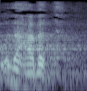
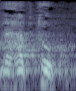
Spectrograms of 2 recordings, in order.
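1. تنتهي الكلمة بصوت التاء الساكن. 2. تنتهي الكلمة بالضمة القصيرة. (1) "وبالسكون" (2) "أحركها بالضم"

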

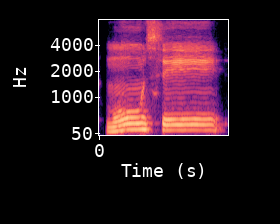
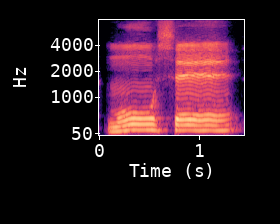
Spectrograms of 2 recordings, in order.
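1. الحركة الأخيرة مُمالة بشدة نحو i. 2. الحركة الأخيرة مُمالة قليلاً نحو e. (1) "الإمالة الكبرى... سيرتفع اللسان أكثر في اتجاه الحنك الأعلى" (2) "التقليل وهي الإمالة الصغرى... سيصعد وسط اللسان إلى فوق بعض الشيء"

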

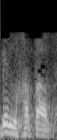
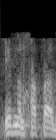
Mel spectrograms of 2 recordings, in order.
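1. الكلمة الأولى تبدأ مباشرة بحرف 'b'. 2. الكلمة الأولى تبدأ بحركة 'i'. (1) "بعض السعوديين يقول لك بن الخطاب ... ما يقولش بن غلط" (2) "هي تنطق لكن لا تكتب. اقول عمر ابن الخطاب"

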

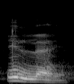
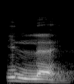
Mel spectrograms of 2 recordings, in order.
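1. صوت الياء يُحذف تمامًا. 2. صوت الياء يُحذف تمامًا.

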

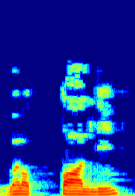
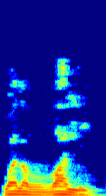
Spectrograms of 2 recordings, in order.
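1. ينطق كالطاء. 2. ينطق كالظاء. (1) "وينطقها طاء" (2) "وينطقها ضاء"

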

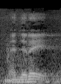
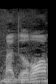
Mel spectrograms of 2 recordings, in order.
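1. Vokal setelah r condong ke bunyi 'e'. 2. Vokal setelah r adalah 'a' terbuka. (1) "Diganti e, majroh menjadi majre" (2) "majroh menjadi majre"

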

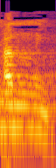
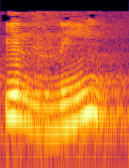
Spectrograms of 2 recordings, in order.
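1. Kata ini diawali dengan vokal 'a'. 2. Kata ini diawali dengan vokal 'i'. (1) "Enggak boleh anni" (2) "wajib dibaca kasrah"

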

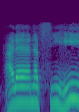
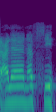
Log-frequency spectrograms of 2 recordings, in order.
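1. تتبع الهاء الأخيرة i طويلة. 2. ليس بعد الهاء الأخيرة أي حركة. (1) "إذا وصلنا على نفسه وكان" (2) "لأن إذا وقفنا عليه نقول على نفسه"

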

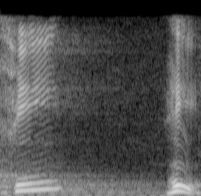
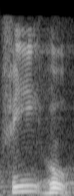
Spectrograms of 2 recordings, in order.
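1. تأتي بعد الهاء كسرة. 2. تأتي بعد الهاء ضمة. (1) "فيقولون في هي" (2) "ولا يقولون في هو"

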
